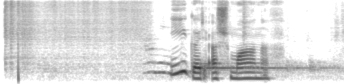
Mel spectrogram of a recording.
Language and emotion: Russian, sad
